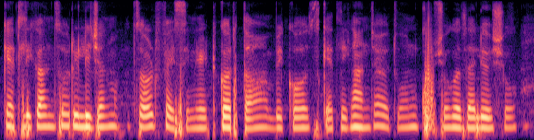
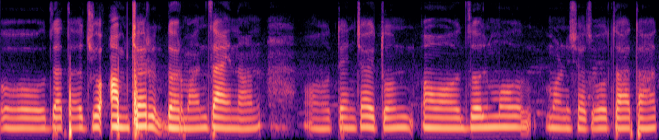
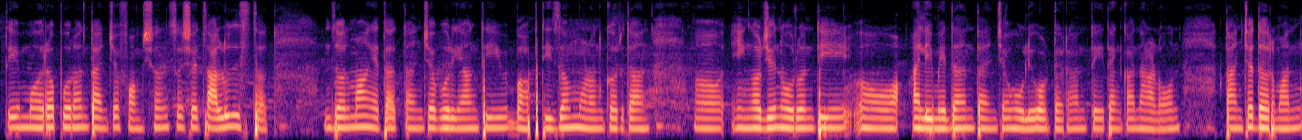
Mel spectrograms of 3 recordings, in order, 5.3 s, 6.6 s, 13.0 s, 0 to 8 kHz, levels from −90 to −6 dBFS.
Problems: background conversations at intervals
